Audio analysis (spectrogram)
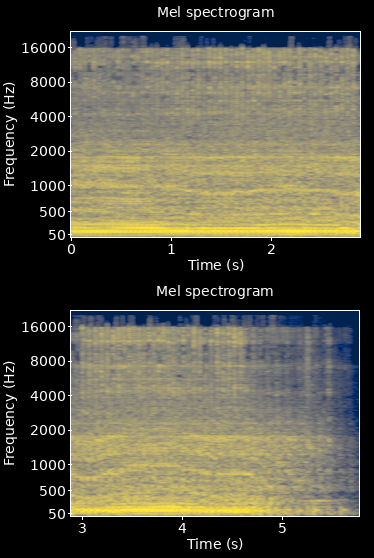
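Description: Small gasoline engine on a DIY mini excavator running with a bit of throttle, a loud steady close chugging idle that fades out as the engine dies at the end.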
